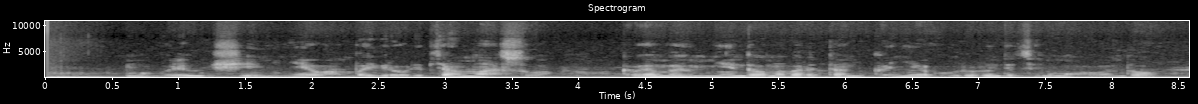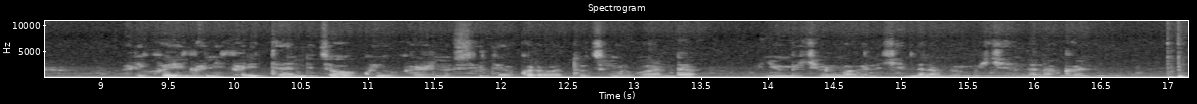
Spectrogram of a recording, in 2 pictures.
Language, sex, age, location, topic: Kinyarwanda, male, 18-24, Kigali, health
